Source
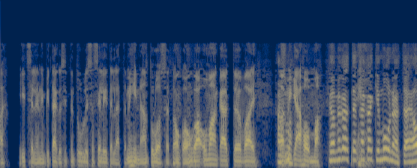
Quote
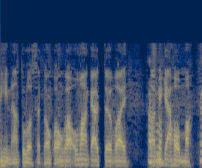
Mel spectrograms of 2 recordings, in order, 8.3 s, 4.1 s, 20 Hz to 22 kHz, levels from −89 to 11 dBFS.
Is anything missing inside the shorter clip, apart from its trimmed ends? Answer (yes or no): no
